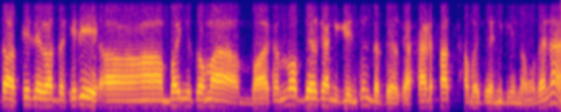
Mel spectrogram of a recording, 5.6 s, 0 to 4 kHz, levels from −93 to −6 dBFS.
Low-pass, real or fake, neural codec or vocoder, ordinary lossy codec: 3.6 kHz; real; none; Opus, 24 kbps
